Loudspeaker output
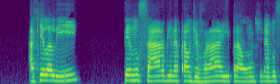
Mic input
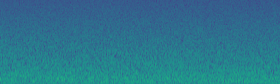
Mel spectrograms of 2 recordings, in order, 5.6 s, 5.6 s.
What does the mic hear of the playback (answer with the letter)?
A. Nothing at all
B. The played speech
A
